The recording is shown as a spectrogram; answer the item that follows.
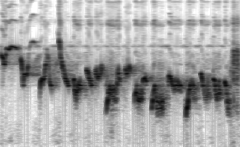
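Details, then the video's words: White-rumped shama lure song ('pancingan gacor') used to stimulate other birds: continuous fast medley of sweet whistled notes, sharp upward and downward slurs packed closely together without a pause. "Pancingan Murai Batu Gacor"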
